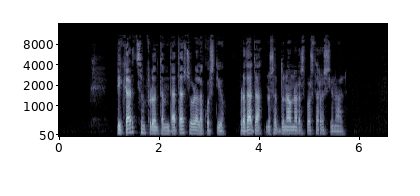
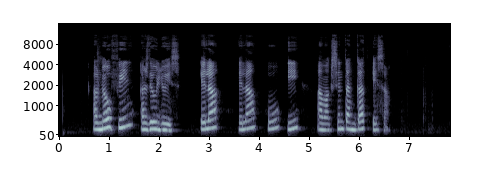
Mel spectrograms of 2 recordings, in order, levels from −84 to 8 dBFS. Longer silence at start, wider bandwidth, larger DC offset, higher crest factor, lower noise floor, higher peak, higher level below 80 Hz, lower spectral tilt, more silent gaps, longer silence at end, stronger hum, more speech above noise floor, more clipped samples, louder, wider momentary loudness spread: about the same, 0.65 s vs 0.7 s; about the same, 11.5 kHz vs 10.5 kHz; neither; about the same, 24 dB vs 20 dB; first, -76 dBFS vs -71 dBFS; about the same, 0 dBFS vs -2 dBFS; first, -54 dBFS vs -76 dBFS; about the same, -4.5 dB/octave vs -5 dB/octave; neither; second, 0.85 s vs 1.25 s; neither; about the same, 53 dB vs 51 dB; neither; about the same, -23 LUFS vs -21 LUFS; about the same, 12 LU vs 13 LU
